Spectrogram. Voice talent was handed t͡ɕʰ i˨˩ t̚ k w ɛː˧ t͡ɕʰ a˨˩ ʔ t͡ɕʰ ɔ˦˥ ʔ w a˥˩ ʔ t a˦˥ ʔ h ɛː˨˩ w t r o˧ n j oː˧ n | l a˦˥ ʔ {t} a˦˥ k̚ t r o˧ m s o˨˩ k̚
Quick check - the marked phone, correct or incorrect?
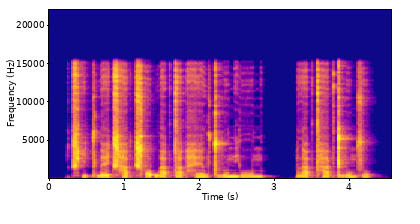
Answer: incorrect: tʰ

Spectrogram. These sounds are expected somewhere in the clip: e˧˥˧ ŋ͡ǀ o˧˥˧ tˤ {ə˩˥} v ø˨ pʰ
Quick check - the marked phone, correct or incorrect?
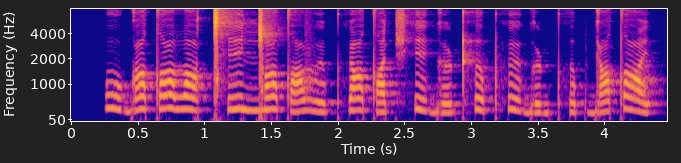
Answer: incorrect: ø˩˥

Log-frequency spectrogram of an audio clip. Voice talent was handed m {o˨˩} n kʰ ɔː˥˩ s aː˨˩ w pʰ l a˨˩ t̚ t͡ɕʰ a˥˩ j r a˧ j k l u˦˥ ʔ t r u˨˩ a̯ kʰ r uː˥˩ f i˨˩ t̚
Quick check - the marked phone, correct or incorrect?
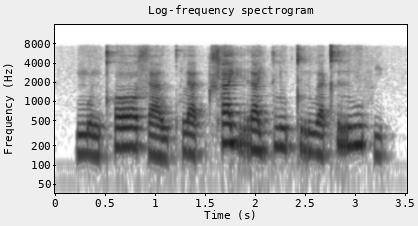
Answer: correct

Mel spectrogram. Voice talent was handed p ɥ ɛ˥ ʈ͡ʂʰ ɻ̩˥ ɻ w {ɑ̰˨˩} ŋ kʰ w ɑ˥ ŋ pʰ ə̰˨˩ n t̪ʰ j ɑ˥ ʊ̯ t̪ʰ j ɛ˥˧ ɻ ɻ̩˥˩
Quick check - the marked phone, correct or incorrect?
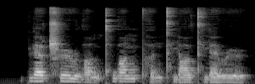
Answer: correct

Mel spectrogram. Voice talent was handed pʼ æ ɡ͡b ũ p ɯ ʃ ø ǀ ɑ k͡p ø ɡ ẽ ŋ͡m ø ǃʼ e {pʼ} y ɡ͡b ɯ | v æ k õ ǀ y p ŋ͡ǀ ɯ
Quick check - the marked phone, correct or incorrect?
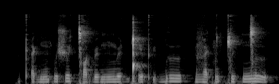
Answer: correct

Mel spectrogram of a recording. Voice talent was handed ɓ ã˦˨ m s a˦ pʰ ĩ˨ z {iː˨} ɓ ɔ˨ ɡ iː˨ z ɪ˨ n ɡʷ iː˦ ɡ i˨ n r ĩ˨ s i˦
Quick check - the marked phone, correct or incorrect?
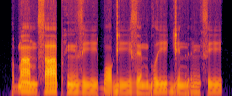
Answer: correct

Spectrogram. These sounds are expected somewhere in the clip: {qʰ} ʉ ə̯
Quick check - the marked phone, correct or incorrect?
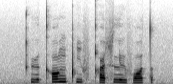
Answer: incorrect: kʰ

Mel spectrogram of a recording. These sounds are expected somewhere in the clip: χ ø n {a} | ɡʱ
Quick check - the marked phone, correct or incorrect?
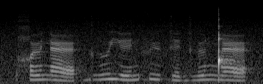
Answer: incorrect: æ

